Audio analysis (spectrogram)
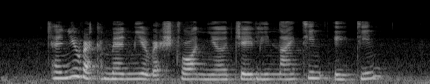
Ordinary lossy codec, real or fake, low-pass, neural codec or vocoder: none; real; none; none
